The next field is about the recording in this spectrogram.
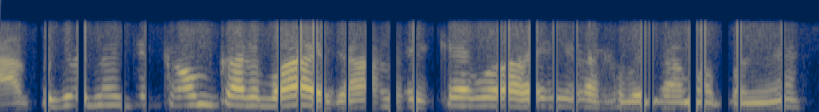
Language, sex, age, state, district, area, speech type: Maithili, male, 60+, Bihar, Samastipur, rural, conversation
